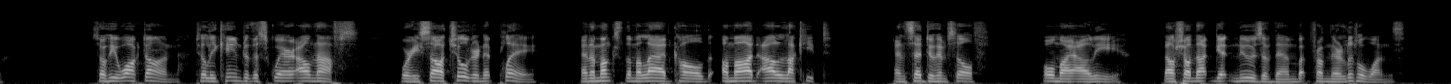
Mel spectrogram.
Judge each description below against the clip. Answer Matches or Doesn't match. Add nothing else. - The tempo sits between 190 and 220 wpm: Matches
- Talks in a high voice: Doesn't match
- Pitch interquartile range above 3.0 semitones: Doesn't match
